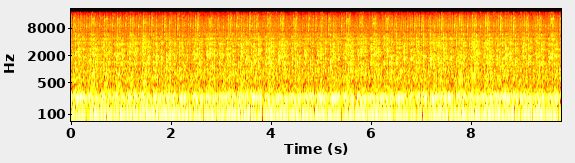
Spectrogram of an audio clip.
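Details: 1990 Harley FXRP custom, 80ci Evo V-twin with mild cam, ~5500 miles, sat 8+ years, accelerator pump not working, carb flooding: deep even thump about four pulses a second, steady; normal idle.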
